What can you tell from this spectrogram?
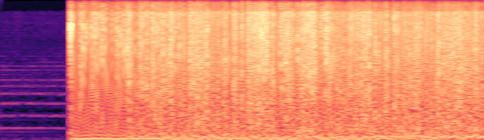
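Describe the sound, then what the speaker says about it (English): Saturn V rocket exploding at liftoff in a mobile game: faint quiet tones, then an abrupt, extremely loud roaring blast that stays saturated and thundering until the end. "The Saturn V exploded"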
